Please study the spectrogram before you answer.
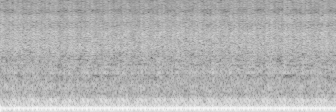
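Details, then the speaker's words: VW Beetle after replacing an oil pan broken by bottoming out, metal found in pickup: steady low idle with a fast even puffing tick and slight clatter; an exhaust leak, engine probably building oil pressure. "That's a little clattery. No. Well, I can definitely hear the exhaust leak, but I don't know with how it sounded a second ago."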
